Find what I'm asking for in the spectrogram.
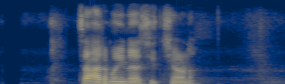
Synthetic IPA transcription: t͡sarmʌjnasikɕʰjaɽ̃

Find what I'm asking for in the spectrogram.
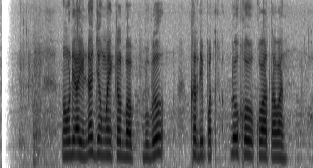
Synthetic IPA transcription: maudiajundad͡ʒɨŋmaikəlbubəl | kərdipɔt̪bokokəwart̪awan

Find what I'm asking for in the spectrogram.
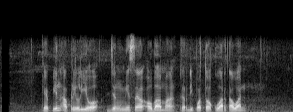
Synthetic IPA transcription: kɛpinʔa̰pɾiliod͡ʒɨŋmisɛlobamakɨrdipɔt̪ɔkuwart̪awan

